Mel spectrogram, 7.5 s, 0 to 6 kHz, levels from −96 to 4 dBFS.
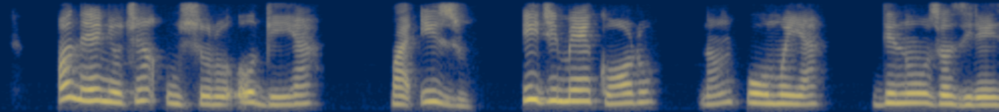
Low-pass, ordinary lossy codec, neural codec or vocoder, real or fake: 5.4 kHz; none; autoencoder, 22.05 kHz, a latent of 192 numbers a frame, VITS, trained on one speaker; fake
